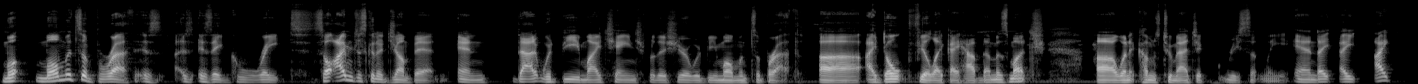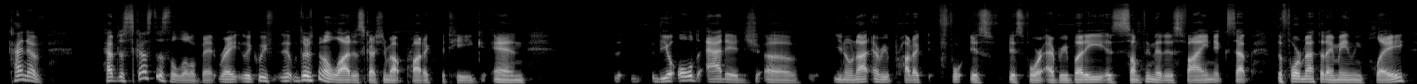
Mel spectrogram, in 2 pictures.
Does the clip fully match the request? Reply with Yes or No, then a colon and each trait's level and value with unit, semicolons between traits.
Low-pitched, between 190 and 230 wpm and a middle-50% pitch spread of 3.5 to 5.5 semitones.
Yes: low, 110 Hz; fast, 205 wpm; average, 4.0 semitones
